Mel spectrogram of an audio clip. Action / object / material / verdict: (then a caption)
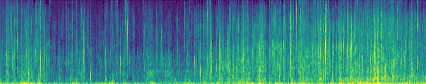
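scrape / plastic bubble wrap / plastic / none. Fingertips squeeze and pop clear plastic bubble wrap bundled around a recorder. Dense crinkling and crackling are broken by many sharp, quick pops at an uneven pace. The sound grows steadily louder and busier toward the end.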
